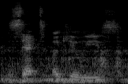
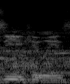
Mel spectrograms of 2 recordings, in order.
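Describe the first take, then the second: First: The letter is pronounced 'zet'. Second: The letter is pronounced 'zee'. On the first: The speaker calls it wrong. "A lot of people said Zet" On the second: The speaker calls it right. "But it's Z Achilles"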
